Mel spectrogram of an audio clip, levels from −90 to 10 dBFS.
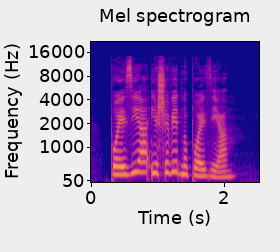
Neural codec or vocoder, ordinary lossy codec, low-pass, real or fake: none; MP3, 96 kbps; 14.4 kHz; real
